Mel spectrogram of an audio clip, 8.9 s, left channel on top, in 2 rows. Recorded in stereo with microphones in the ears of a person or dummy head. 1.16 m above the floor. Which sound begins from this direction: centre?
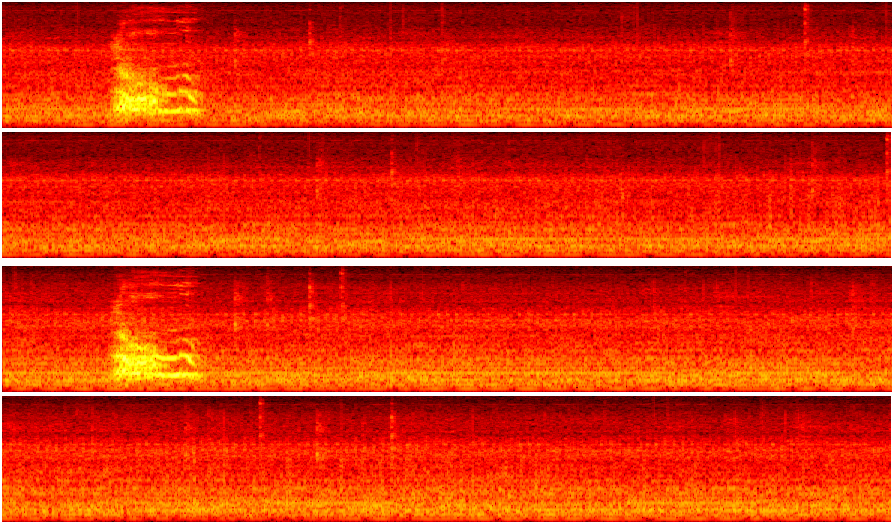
A dog barking, at 0.5 s.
